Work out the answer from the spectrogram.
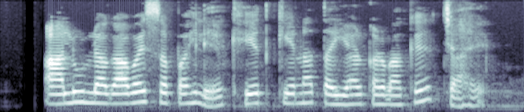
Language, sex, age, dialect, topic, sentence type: Maithili, female, 36-40, Bajjika, agriculture, question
